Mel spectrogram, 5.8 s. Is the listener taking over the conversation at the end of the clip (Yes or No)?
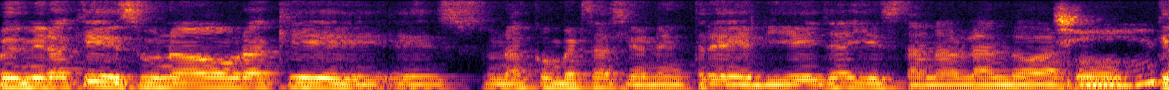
No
